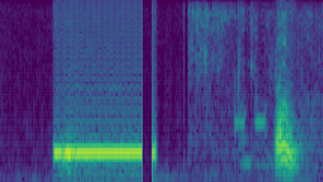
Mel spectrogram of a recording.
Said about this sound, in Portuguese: Caiu a ligação. É, caiu ou você desligou? Não, caiu.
